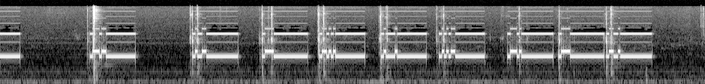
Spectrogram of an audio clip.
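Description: An electronic keyboard beeps as letters are typed on it: about nine short, bright tones in a quick, slightly uneven rhythm, each starting with a faint click, with no talking.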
